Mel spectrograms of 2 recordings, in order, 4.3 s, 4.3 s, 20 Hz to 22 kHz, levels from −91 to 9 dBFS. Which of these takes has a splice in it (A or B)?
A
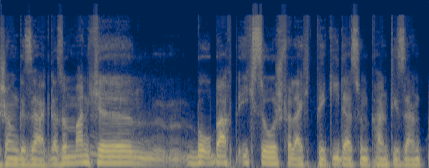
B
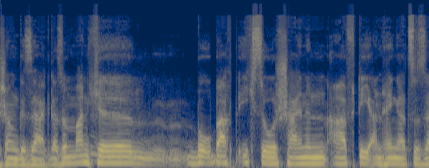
A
